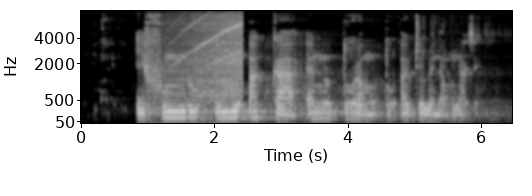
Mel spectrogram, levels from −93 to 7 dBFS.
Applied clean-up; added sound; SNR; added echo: none; Sawing; 2 dB; reverberation time 1.1 s.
